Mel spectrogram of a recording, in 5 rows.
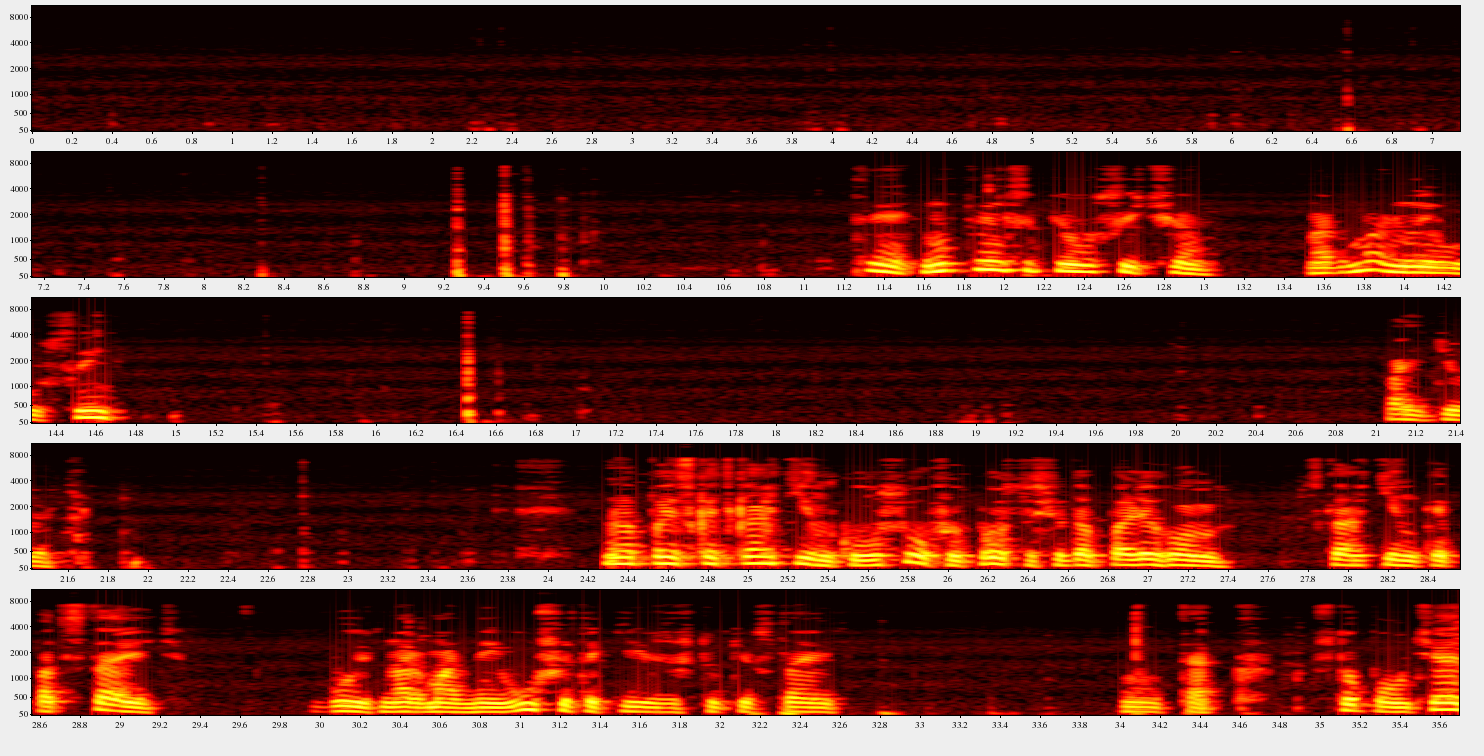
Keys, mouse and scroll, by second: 3.9 click, 6.9 shift+click, 7.5 shift+click, 9.4 ctrl+z, 11.2-12.3 middle drag, 14.6 click, 16.4 KP_1, 22.7 click.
